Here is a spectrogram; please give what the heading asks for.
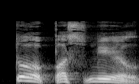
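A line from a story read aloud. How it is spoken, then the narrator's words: Menacing roar. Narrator (Russian): грозно взревел горох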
